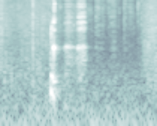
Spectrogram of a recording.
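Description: Mostly quiet, with one brief vocal sound falling in pitch about two-thirds of a second in.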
